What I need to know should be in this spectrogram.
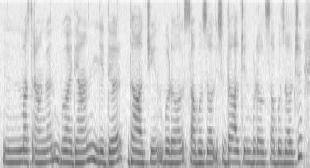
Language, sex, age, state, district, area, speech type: Kashmiri, female, 30-45, Jammu and Kashmir, Anantnag, rural, spontaneous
